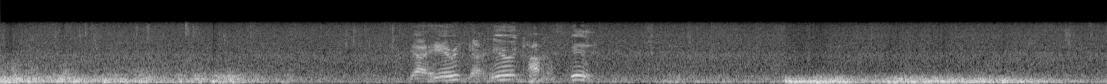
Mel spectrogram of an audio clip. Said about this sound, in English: Ooh, I see the thunder and the lightning out this mug. We live though in it, you know what I mean?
